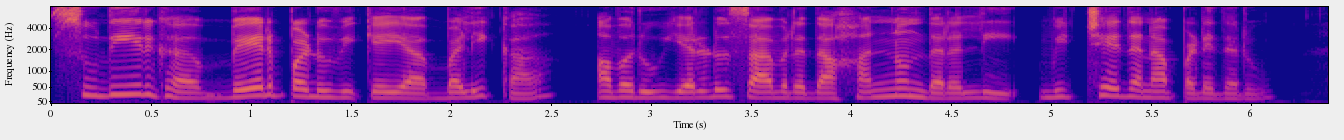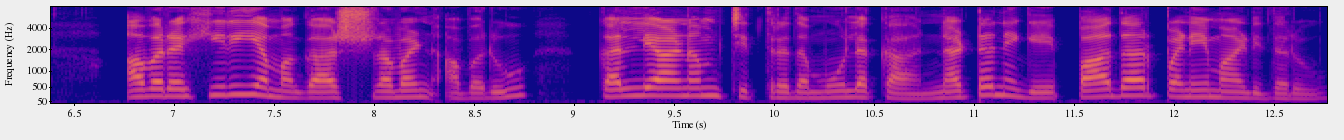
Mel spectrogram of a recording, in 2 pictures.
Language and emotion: Kannada, neutral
